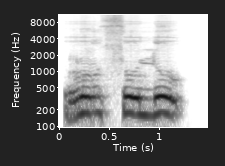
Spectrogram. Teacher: पहले रा को भी होंठ गोल, सीन को भी होंठ गोल, लाम को भी होंठ गोल, और खींचेंगे किसी को नहीं, जल्दी जल्दी पढ़ेंगे।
